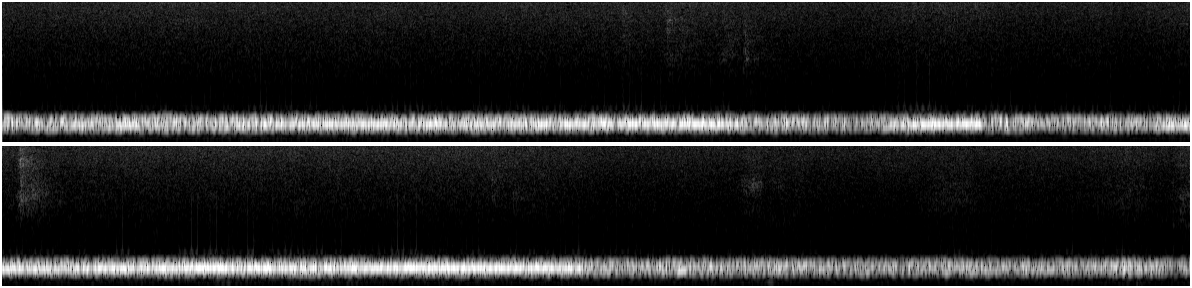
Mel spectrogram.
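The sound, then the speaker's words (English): An underwater recording captured by NOAA, called 'the train', of a steady, low, horn-like drone that resembles a distant train horn, holding one pitch for about twelve seconds with a slight dip partway through and no voices. “Sounds like a train horn.”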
